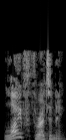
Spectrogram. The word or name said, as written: life-threatening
